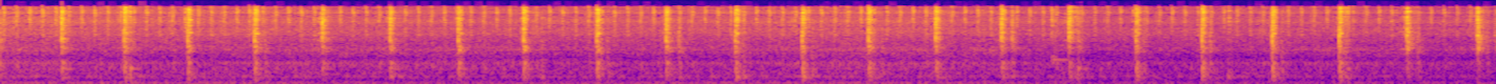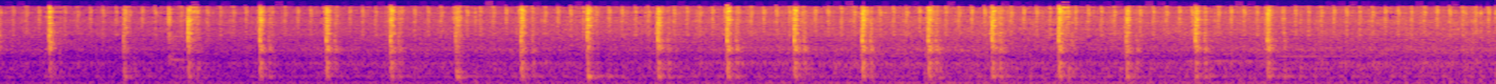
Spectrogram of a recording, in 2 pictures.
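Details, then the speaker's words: Ford Transit Connect that dies randomly, cold engine still warming up: sharp crisp ticks about twice a second over quiet idle as the weak purge valve sticks open repeatedly when it shouldn't be on; valve needs replacing. "it stays hung open over and over and over again you hear it it's spurting cu the valve is weak it's no good it needs to be replaced"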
